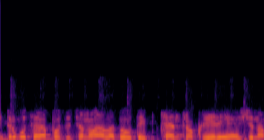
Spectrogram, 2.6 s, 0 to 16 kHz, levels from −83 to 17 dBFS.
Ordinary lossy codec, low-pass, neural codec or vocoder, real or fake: Opus, 32 kbps; 7.2 kHz; none; real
